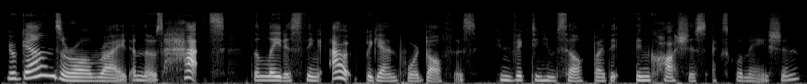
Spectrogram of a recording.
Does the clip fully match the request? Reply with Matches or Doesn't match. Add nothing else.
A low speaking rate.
Doesn't match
